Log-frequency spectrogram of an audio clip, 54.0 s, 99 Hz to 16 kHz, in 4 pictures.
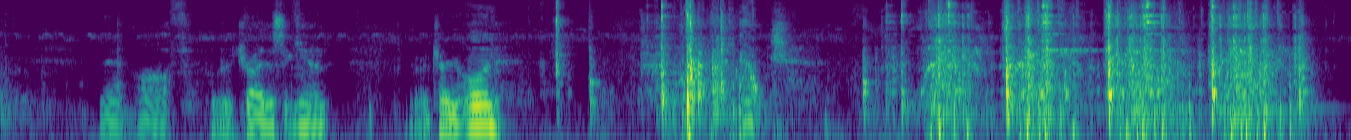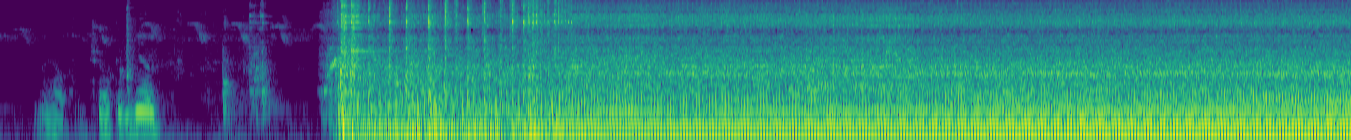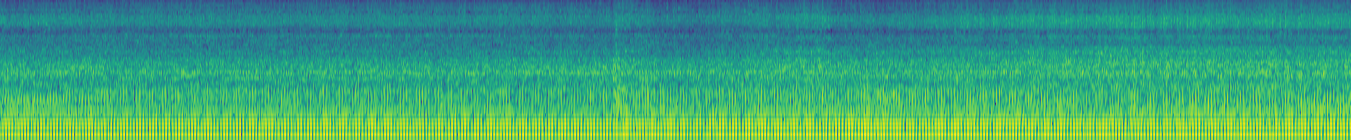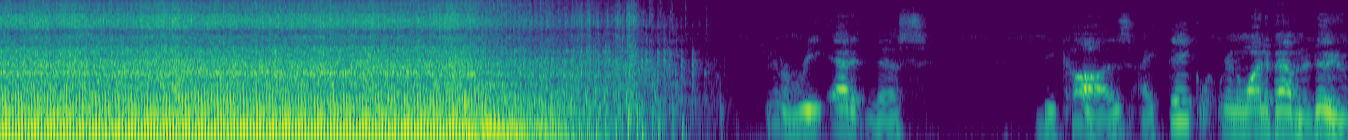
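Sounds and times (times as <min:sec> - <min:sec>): small engine pull-started and running: 0:05.5 - 0:08.0, 0:08.6 - 0:13.5, 0:15.7 - 0:48.0.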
